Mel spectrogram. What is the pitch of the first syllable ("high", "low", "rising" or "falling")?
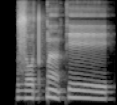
low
